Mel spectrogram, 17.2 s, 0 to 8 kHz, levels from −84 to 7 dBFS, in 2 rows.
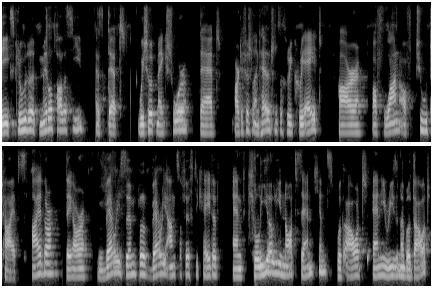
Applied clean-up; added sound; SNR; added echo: none; none; none; none.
